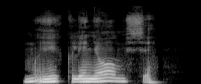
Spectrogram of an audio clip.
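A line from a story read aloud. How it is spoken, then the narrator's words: Offended mumbling. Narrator (Russian): обиженно забормотал Горлум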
